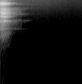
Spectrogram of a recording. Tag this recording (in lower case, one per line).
musical instrument
tambourine
percussion
music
